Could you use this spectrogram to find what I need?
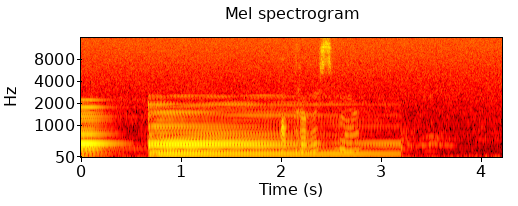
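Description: Piano chords ring out and fade.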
